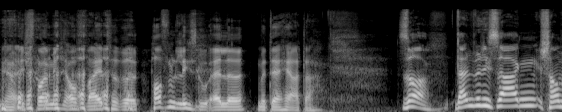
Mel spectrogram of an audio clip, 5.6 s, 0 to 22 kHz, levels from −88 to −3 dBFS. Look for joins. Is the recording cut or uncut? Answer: cut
